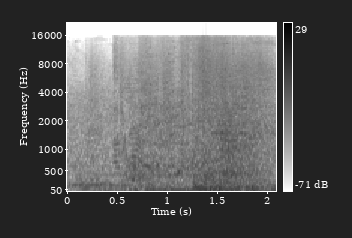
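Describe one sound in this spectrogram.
A laser beam hums with a sharp zap.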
